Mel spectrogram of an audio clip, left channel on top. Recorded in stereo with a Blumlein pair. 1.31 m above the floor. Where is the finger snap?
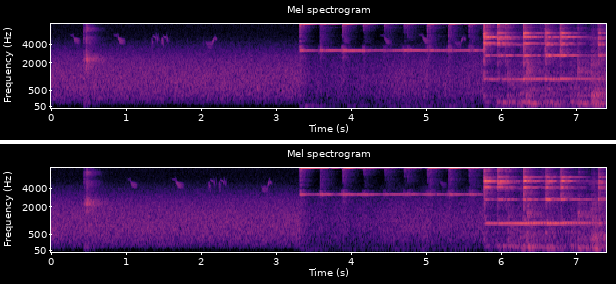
65° left, 1.6 m.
